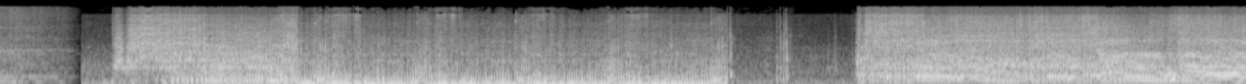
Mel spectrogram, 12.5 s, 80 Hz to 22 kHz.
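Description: Dirt-bike engine running and revved, heard up close at the exhaust. After a short break, the 2000 KTM 200 EXC two-stroke is blipped again and again, each blip rising in pitch and then dropping back.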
